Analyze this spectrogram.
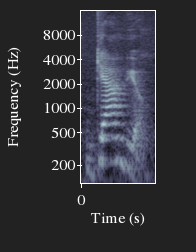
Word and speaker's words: Gambia: Next is Gambia, Gambia. So there are 2 syllables and you have to stress on the first one.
